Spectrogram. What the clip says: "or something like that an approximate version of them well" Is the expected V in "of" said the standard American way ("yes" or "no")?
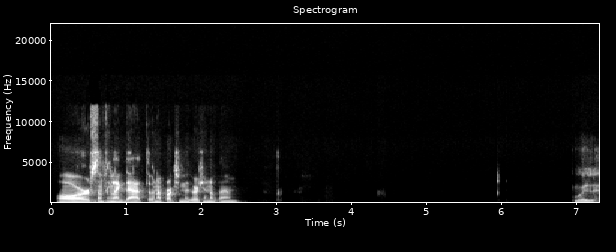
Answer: yes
